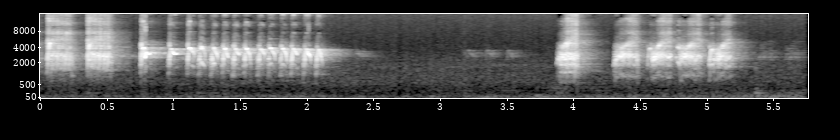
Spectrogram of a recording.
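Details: Rapid scratchy chatter from a cucak jenggot (grey-cheeked bulbul) in a song meant to prompt other birds to sing: a long buzzy trill, a pause, then a few separated rough bursts.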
